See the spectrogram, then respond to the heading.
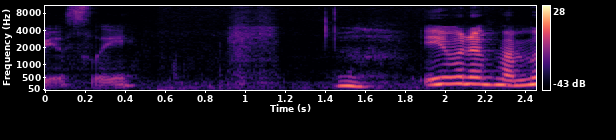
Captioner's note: sniffing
